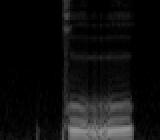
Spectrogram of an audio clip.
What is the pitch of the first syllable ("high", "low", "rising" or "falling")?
low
